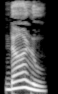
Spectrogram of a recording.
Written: ಡಾಳು

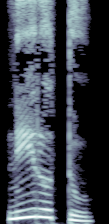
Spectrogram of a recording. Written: ನೀರೊತ್ತು

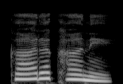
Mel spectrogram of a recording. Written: ಕಾರಕೂನ

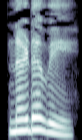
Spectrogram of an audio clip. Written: ನಡುವು

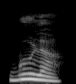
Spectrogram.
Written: ಗುಳ

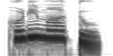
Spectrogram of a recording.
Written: ಹಡೆಮಾತು

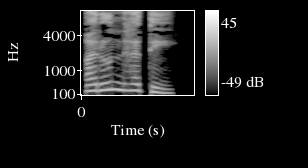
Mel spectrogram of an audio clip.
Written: ಅರುಂಧತಿ

